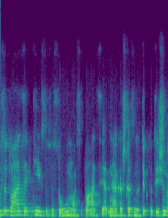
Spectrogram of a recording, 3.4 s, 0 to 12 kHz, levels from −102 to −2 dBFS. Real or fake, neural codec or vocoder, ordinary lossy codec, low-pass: real; none; Opus, 16 kbps; 7.2 kHz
